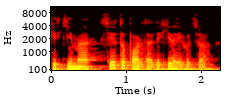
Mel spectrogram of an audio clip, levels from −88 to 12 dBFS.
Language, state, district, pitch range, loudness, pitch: Nepali, West Bengal, Darjeeling, 115-125 Hz, -17 LUFS, 120 Hz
